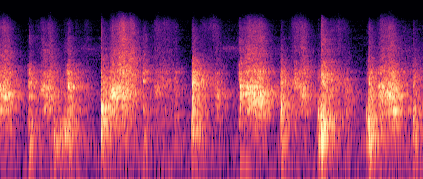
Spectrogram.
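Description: Steel plastering trowel scraping across the wall in a run of short strokes, about one or two a second, spreading and burnishing a thin metallic Venetian plaster top coat.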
